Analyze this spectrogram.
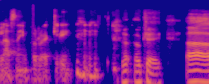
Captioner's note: laughing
